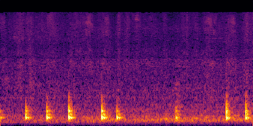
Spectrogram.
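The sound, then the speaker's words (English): Writing on a board: about eight short, scratchy strokes tapped out in an uneven rhythm, faint and with no voice over them. “Let's write this one down on the board.”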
